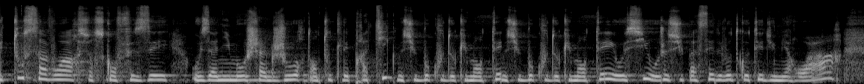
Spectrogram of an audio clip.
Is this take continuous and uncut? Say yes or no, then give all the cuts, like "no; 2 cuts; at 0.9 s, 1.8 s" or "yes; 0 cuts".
no; 3 cuts; at 3.9 s, 5.0 s, 6.6 s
